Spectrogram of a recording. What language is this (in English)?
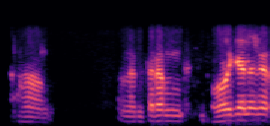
Sanskrit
